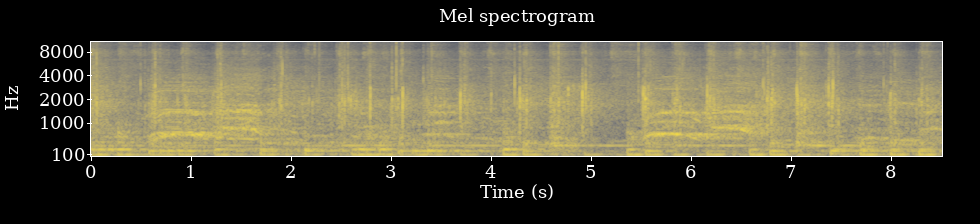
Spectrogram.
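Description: Capoeira roda music: a group singing together over the bateria's percussion, with the seated circle clapping along in a steady rhythm.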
